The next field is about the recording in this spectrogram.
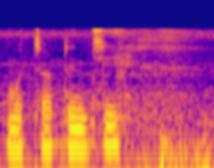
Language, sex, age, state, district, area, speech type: Telugu, male, 18-30, Telangana, Vikarabad, urban, spontaneous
